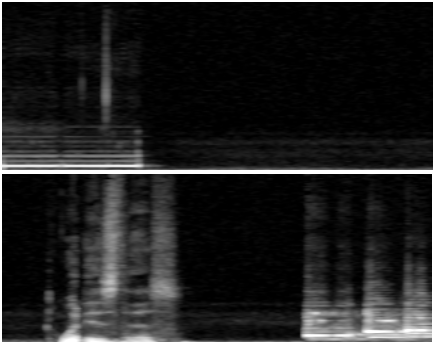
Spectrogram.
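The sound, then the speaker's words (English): An outgoing phone call rings out with a short, steady electronic ring tone, then silence while waiting for an answer; someone briefly speaks, and another bright electronic phone tone follows near the end. “If it ever goes to voicemail, is the phone just going to ring all day?”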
